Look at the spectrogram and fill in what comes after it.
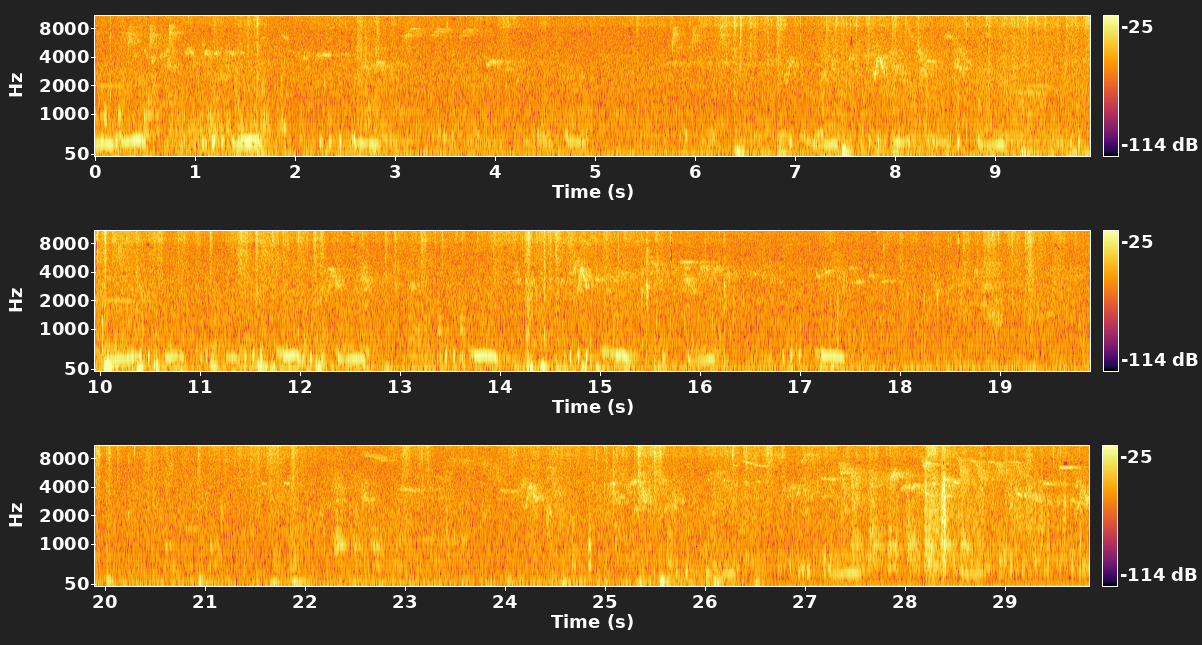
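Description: Faint, low bird calls repeating over and over, pausing for several seconds past the middle and returning near the end, with soft low thumps in between.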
